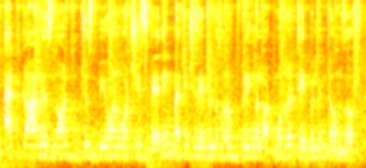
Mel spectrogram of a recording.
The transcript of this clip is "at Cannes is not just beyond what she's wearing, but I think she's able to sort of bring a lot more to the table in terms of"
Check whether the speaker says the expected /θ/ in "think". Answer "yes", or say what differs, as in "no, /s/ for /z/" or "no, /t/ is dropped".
no, /t/ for /θ/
